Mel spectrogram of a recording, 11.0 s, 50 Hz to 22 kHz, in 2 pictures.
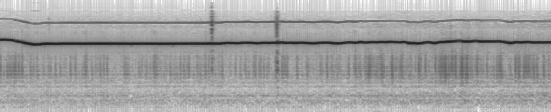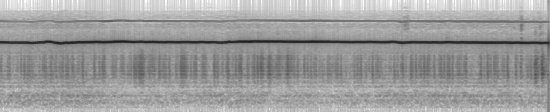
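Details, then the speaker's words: Philco 48-250 tube radio after capacitor replacement, IF alignment: steady high whistle holds level over soft hiss, no wavering; IF stage peaked well, first alignment step complete. "I think we have it Peak pretty well okay that takes care of that first step"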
